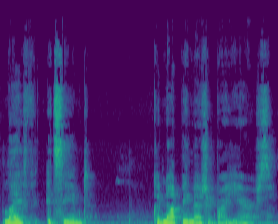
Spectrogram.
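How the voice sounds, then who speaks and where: A woman narrating literary fiction aloud as an audiobook reader, measured and expressive, letting phrase endings fall away softly. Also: deep voice, creaky, a little hiss or hum. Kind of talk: scripted literary narration, reading a novel aloud.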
